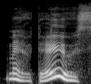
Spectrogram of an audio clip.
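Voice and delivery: a stunned Portuguese exclamation; gasped. Acted. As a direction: breathe it out in amazement. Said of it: "he gasped".

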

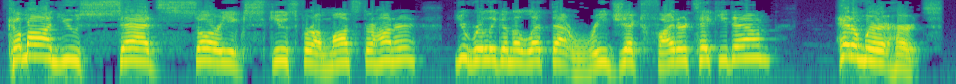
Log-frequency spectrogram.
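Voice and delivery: loud, high barking drill sergeant. Acted. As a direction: yell it like a drill instructor. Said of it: "Sensei's gonna go ahead and yell out".

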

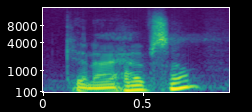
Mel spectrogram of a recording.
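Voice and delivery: soft, mock little child voice; small child asking. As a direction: lightly voice a small boy asking for food. Little son asking for food.

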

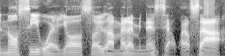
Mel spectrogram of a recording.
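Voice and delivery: smug provincial bragging, lightly voiced; cocky show-off. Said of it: "se la quieren creer así de".

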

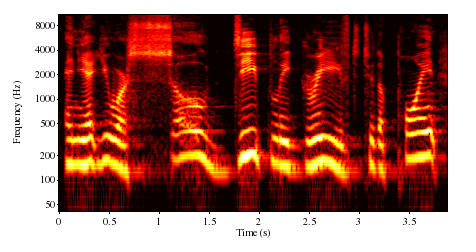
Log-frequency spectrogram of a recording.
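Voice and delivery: God confronting the prophet, voice building; forceful, mounting preacher's rebuke; impassioned reproach. Retold or imitated. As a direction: press each point harder, rising in pitch and volume. God confronting Jonah in retold dialogue.

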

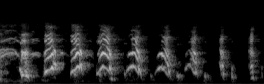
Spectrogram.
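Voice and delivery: a long high laugh that falls away; high-pitched laughter. Real, not acted. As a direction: laugh helplessly at your own joke. Laughing at own Amanda bit.

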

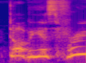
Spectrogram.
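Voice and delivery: high squeaky house-elf voice; Dobby voice. Retold or imitated. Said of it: "he has the famous quote of".

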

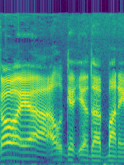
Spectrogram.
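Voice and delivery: lightly voiced casual drunk; loose, offhand imitation of a drunk; drunk person. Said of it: "a drunk person's like".

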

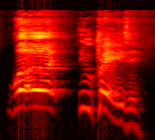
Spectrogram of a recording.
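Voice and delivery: high, loud startled What; mock shock. Friend reacting to the visitor's story with high, loud shock. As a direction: jolt up in disbelief.

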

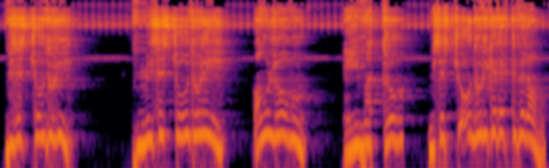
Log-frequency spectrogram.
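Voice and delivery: high, choked gasping panic; breathless. Acted. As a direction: blurt it out with no breath left. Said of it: "আমি প্রায় রুদ্ধস্বরে বলে উঠলুম".

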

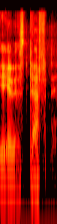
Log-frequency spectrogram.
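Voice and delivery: soft whisper. Acted. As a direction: whisper it firmly. Joking insistence.

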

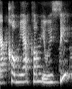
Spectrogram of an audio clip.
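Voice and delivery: grandma's reply in light Jamaican patois; a touch of Jamaican patois, fond retelling; gently imitated Jamaican patois proverb. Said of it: "speaking Jamaican dialect just then".

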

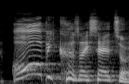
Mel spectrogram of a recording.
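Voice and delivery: high, dismissive parent voice on "Oh, because I said so."; mock parent brush-off. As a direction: mimic a lazy parent shutting a child down. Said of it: "make up some bullshit of".

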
